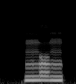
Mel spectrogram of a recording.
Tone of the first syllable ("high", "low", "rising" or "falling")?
low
